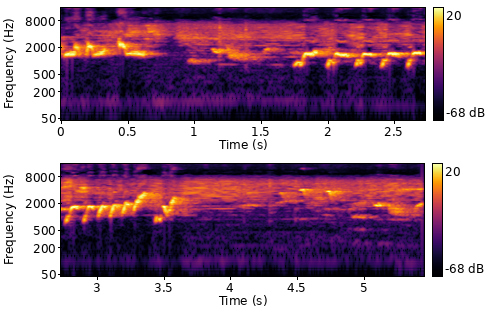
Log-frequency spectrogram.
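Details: Morning song of a white-rumped shama used as a singing prompt: clear whistled notes leading into an accelerating, rising series of short repeated notes, then softer warbled phrases, with a faint hiss behind.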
